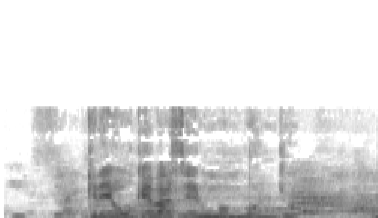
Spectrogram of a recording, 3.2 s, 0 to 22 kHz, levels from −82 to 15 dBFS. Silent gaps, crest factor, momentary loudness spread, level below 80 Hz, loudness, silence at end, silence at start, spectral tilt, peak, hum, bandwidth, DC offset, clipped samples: none; 20 dB; 14 LU; -68 dBFS; -21 LUFS; 0 s; 0.1 s; -2.5 dB/octave; -4 dBFS; none; 11.5 kHz; under 0.1%; under 0.1%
